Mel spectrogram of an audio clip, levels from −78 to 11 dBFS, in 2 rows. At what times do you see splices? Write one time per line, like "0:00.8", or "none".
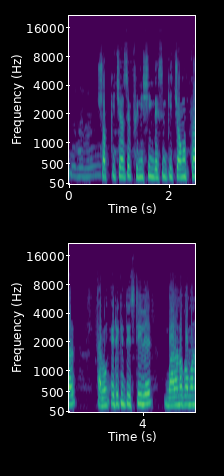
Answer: none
